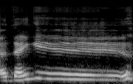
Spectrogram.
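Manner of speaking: very high, squeaky thank you with you held long. Retelling a wrestling segment, imitating Chad Gable's weird thank you. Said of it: "you say thank you weird".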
